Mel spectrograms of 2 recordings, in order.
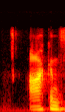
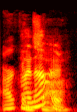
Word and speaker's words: Arkansas: If you're not from here, you wouldn't think Arkansas. You'd think Arkansas. It's like Kansas.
